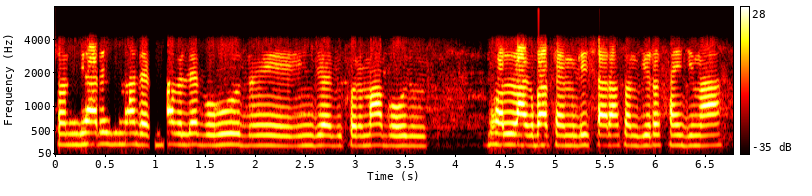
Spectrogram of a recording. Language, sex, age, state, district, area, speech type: Odia, female, 18-30, Odisha, Balangir, urban, conversation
